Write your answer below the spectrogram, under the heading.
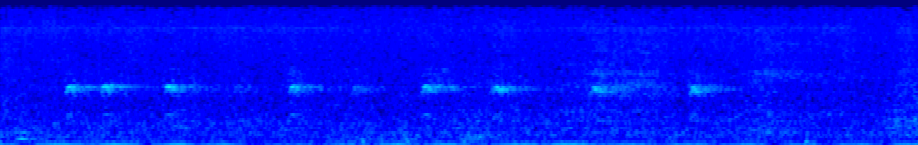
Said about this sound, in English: And today the meadow feels very quiet. Only the crows keep up their exuberance.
